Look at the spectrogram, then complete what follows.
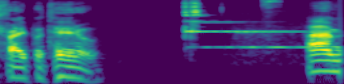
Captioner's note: glasses clink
